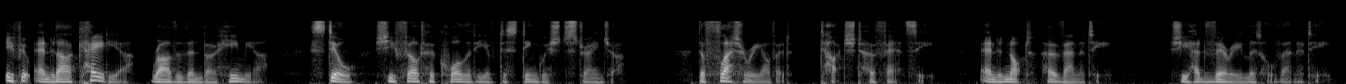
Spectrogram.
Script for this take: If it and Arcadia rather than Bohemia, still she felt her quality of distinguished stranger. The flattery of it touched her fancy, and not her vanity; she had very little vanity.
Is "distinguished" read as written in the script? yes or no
yes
